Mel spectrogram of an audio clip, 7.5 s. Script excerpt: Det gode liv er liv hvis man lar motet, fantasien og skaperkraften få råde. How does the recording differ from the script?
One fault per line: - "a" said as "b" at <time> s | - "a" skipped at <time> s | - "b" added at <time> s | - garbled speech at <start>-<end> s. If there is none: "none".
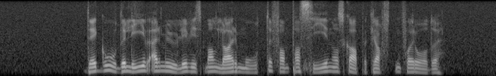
- "liv" said as "mulig" at 2.5 s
